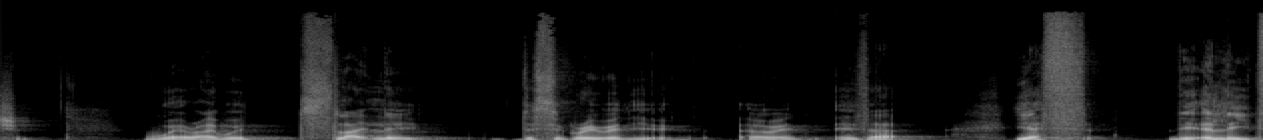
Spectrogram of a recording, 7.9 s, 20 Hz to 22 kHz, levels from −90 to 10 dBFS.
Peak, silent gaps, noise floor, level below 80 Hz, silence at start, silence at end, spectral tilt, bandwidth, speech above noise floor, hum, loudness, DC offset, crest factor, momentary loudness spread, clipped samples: -6 dBFS; none; -62 dBFS; -46 dBFS; 0 s; 0 s; -7 dB/octave; over 20 kHz; 38 dB; none; -26 LUFS; under 0.1%; 20 dB; 17 LU; under 0.1%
